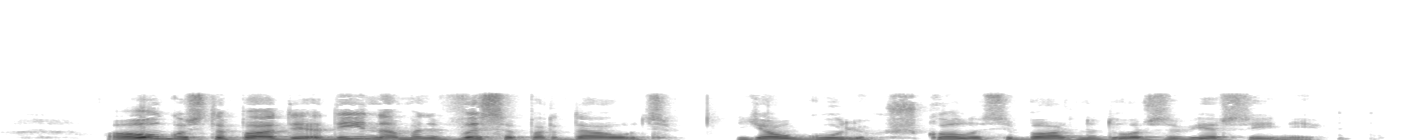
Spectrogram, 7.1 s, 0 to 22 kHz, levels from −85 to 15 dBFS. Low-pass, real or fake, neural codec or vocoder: 7.2 kHz; real; none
